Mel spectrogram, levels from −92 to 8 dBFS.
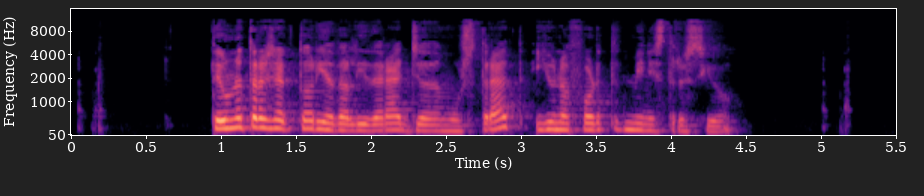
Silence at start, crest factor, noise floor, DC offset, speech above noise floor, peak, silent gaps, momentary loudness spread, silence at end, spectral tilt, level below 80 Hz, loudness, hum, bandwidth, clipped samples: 0.95 s; 20 dB; -84 dBFS; under 0.1%; 62 dB; -4 dBFS; none; 15 LU; 1.1 s; -5.5 dB/octave; -72 dBFS; -23 LUFS; none; 11.5 kHz; under 0.1%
